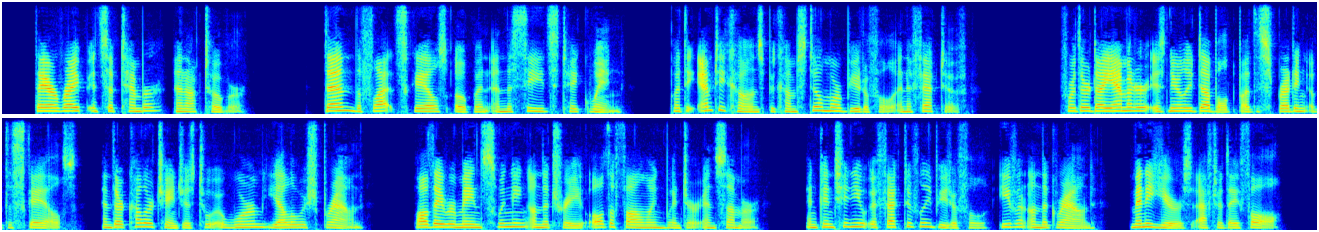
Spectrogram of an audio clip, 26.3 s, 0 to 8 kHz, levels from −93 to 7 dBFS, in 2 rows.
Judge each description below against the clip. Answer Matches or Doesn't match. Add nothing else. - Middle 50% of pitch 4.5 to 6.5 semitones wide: Doesn't match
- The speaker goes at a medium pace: Matches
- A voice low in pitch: Doesn't match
